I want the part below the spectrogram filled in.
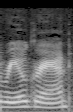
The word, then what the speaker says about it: Rio Grande: So they'd go to the mighty Rio Grande River, or as locals say, Rio Grande, that ran through town, and they would retrieve these huge chunks of ice and bring them back to the ice house.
